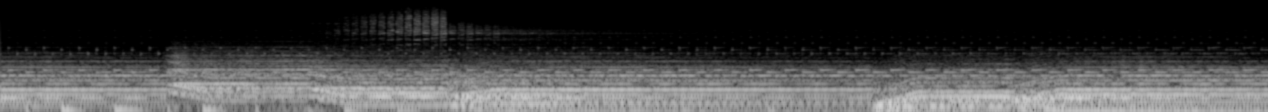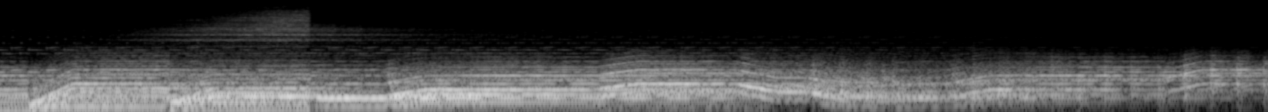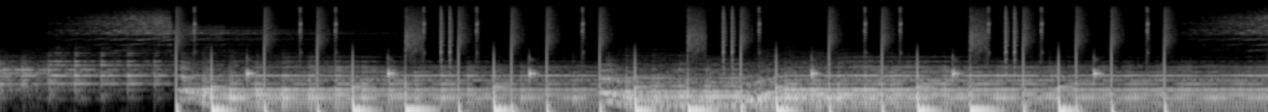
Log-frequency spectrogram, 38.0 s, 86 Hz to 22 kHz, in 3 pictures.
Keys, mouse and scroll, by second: 2.0 p, 2.9 click, 3.7 -, 4.7 space, 6.5 click, 7.6 space, 9.3 v, 10.1 click, 10.1-11.4 drag, 19.4 ctrl+z, 20.5-21.1 drag, 25.7 ctrl+d, 26.4-27.6 drag, 29.3 u, 30.1-38.0 drag, 33.8-34.8 drag, 36.9-37.9 click.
